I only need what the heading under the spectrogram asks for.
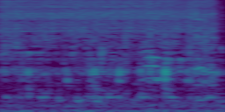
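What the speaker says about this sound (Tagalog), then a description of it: "Lagyan ko konti tubig." Tap water runs steadily from a faucet into a pot to cook rice, a soft, continuous, fairly quiet splashing flow that lasts the whole moment.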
